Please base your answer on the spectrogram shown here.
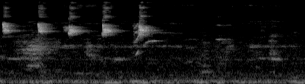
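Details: Canary lure song for training young canaries: a fast run of four or five high, sharp notes about three per second, then quieter thin whistles trailing off.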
